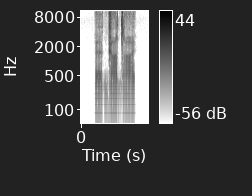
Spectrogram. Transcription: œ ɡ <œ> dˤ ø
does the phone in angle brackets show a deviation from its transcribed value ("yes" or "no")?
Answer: yes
